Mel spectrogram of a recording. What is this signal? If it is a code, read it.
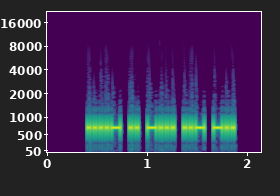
Morse code, heard as a keyed tone, about 37 wpm, 700 Hz. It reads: 4IBUD
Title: Five Challenging Letter-Number Combinations 40wpm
